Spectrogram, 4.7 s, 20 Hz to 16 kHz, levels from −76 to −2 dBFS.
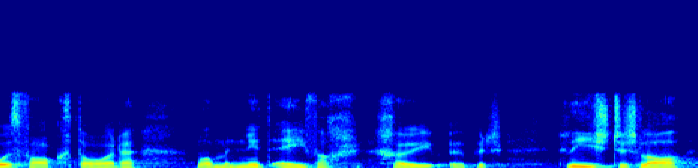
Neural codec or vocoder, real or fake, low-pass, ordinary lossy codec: codec, 16 kHz, 2 kbps, X-Codec, WavLM features, trained on Multilingual LibriSpeech; fake; 7.2 kHz; none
